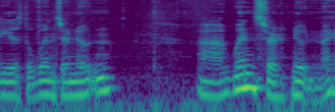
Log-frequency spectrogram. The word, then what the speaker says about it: Winsor Newton: Winsor Newton.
